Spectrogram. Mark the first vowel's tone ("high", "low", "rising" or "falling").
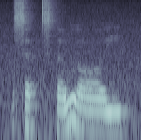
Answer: low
